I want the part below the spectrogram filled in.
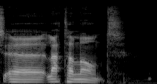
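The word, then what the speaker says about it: L'Atalante: It's La Talente, listeners. That's how it's pronounced. Not how I said it.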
